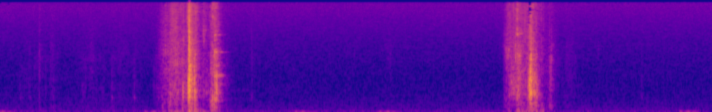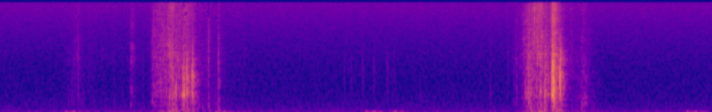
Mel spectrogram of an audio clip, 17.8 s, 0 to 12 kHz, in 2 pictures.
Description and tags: Rolling bag out
The sound of me rolling out a bag. I recorded it for a foley test on a bank robbery scene. Recorded with an Zoom H4n.
rustling, rustle, bag, Rolling, fabric, foley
